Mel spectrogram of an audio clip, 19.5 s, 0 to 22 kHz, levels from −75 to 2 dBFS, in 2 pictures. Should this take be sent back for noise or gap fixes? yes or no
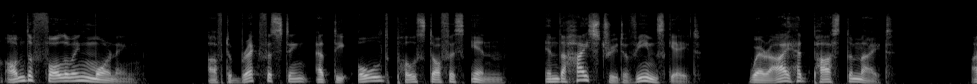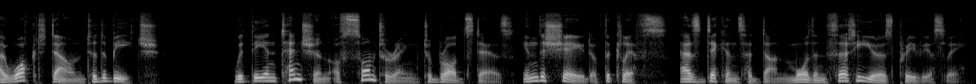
no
